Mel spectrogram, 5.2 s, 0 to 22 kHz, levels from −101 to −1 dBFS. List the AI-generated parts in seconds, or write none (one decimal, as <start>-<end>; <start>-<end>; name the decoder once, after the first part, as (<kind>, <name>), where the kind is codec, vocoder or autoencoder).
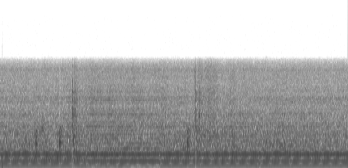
1.3-2.4 (autoencoder, DAC-VAE)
